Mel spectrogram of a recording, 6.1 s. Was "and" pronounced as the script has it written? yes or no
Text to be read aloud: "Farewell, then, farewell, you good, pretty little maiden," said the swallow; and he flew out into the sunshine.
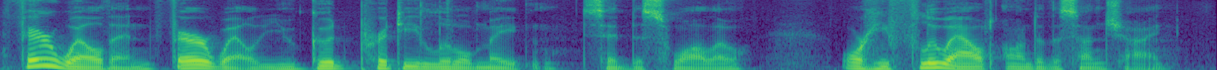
no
